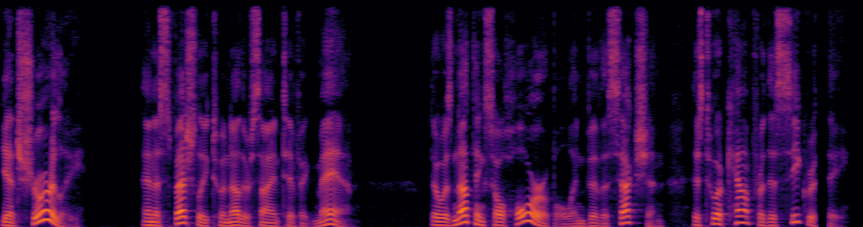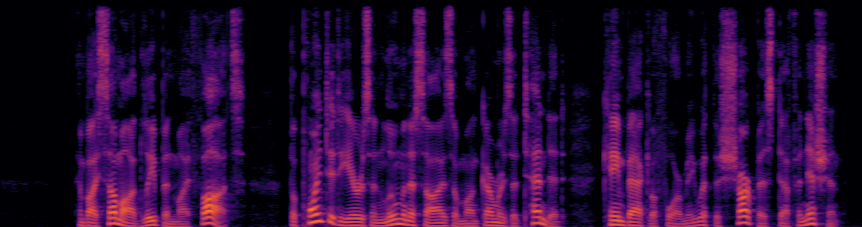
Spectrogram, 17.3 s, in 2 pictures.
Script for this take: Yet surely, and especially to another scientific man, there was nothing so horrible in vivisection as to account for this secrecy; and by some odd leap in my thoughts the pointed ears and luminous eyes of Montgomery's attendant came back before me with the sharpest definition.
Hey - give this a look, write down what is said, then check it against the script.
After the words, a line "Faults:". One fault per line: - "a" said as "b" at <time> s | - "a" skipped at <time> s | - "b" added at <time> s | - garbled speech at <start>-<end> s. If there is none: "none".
Yet surely, and especially to another scientific man, there was nothing so horrible in vivisection as to account for this secrecy; and by some odd leap in my thoughts the pointed ears and luminous eyes of Montgomery's attendant came back before me with the sharpest definition.
Faults:
none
